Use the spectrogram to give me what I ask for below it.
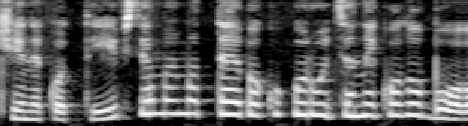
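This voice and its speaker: A woman uses a put-on character voice with a high pitch. She keeps a moderate pace and lively intonation. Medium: read story.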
